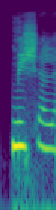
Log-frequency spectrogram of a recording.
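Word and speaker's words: Michel'le: Michele'le, Yeah. that's how you pronounce it, right? Michele'le? Michele'le.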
